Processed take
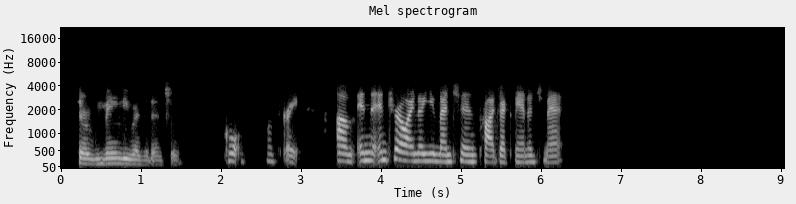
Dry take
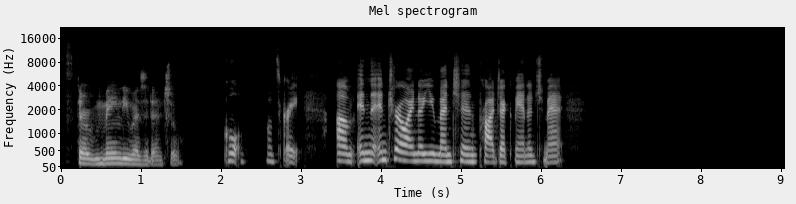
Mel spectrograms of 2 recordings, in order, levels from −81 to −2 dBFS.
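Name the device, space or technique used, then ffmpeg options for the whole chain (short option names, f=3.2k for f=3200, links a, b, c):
mobile call with aggressive noise cancelling: -af "highpass=170,afftdn=nr=27:nf=-42,volume=2dB" -ar 8000 -c:a libopencore_amrnb -b:a 12200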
